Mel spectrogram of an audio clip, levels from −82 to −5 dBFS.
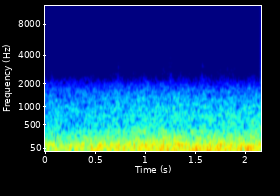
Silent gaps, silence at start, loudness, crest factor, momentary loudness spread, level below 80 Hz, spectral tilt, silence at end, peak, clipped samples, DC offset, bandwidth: none; 0 s; -36 LUFS; 14 dB; 4 LU; -36 dBFS; -11 dB/octave; 0 s; -20 dBFS; under 0.1%; under 0.1%; 3 kHz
